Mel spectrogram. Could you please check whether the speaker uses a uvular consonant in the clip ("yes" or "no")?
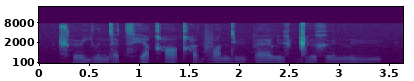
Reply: yes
